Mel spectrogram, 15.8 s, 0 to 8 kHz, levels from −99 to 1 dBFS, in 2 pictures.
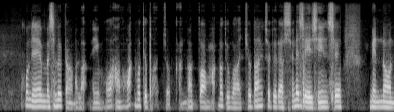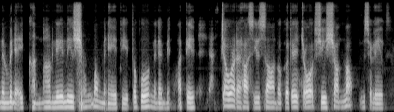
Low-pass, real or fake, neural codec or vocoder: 7.2 kHz; fake; codec, 16 kHz, 1 kbps, FunCodec, trained on LibriTTS, 50 frames a second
